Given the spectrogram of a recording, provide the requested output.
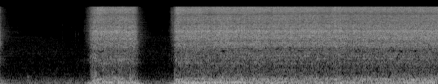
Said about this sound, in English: This is spraying aerosol.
